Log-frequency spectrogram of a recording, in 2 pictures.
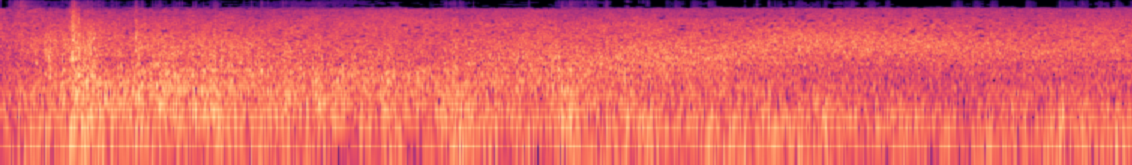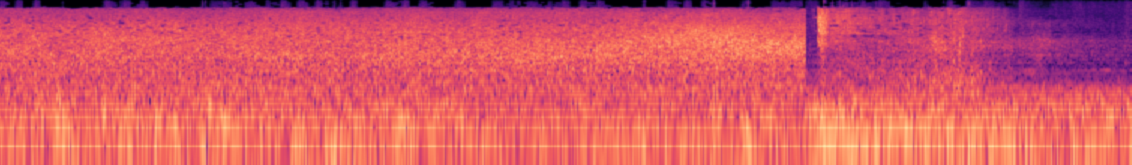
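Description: Thunderstorm sound effect: a loud, steady rush of heavy rain over a low rolling rumble of thunder, with a sudden sharp crack about a second before the end.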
